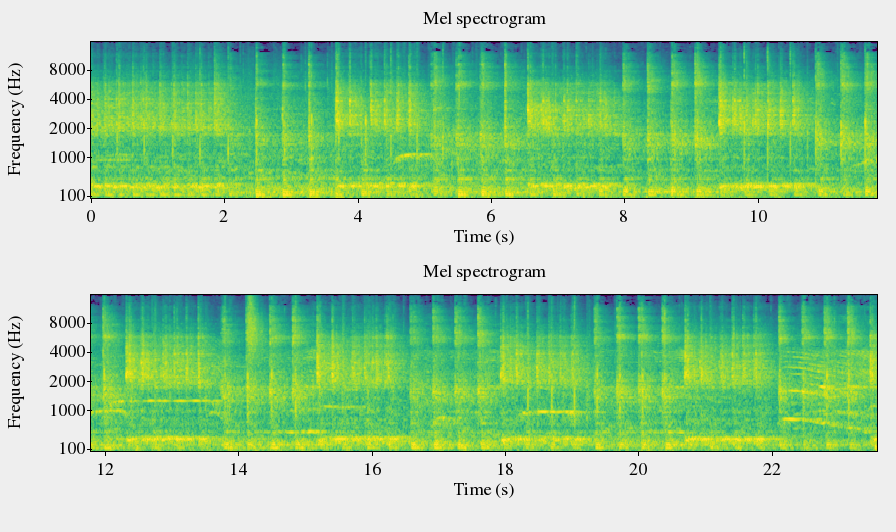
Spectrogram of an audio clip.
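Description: Music carried by fast, steady drumming, a dense run of strikes with a pattern that repeats about once a second.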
